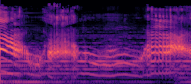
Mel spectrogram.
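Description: A cat named Meowster meows insistently, two long, wavering cries, the first rising and falling, the second starting high, with a low droning hum underneath and no talking.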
